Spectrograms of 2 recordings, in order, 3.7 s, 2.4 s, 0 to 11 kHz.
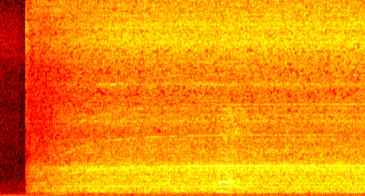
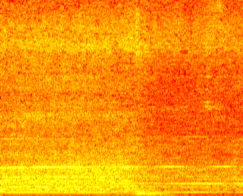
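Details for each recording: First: Hoover Junior 1354A Dirtsearcher upright vacuum motor run after finding its sloppy belt had ridden up on the pulley: steady even motor roar with faint whine, no knocking or grinding; motor healthy, noise was the belt. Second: Damaged Hoover Junior 1354a Dirtsearcher upright vacuum running: steady high motor whine with no beater thump, brush roll stopped or rattling; very sloppy belt slipping on the pulley.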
